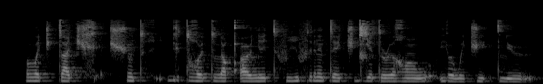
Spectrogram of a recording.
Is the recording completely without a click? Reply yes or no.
yes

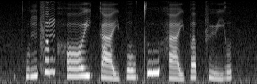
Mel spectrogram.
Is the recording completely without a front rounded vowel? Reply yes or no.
no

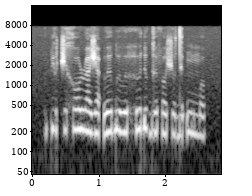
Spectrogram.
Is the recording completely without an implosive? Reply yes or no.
no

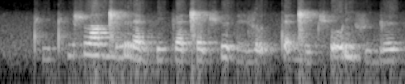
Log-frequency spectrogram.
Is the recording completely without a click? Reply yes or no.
no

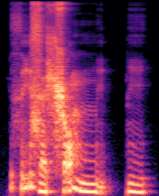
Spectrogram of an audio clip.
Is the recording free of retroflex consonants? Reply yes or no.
no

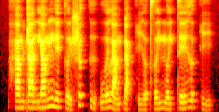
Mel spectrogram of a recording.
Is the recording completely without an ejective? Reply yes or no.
yes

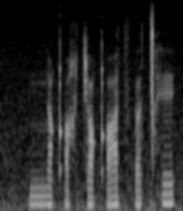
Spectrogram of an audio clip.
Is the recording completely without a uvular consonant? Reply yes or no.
no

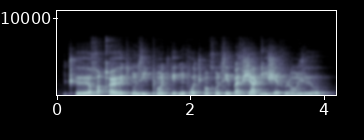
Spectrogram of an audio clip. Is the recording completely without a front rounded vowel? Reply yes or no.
no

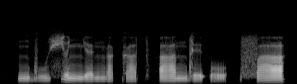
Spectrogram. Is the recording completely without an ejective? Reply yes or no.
no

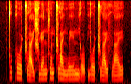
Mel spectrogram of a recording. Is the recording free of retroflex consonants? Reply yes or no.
no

